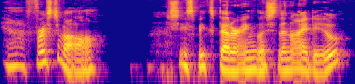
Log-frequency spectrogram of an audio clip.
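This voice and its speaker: A woman co-hosts a podcast with dry, teasing banter. Her pitch moves a lot and her voice is lively. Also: normal speed, creaky, breathy edge. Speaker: podcast co-host. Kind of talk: casual podcast chat.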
